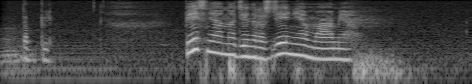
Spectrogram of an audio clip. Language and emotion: Russian, sad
